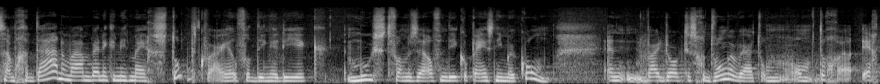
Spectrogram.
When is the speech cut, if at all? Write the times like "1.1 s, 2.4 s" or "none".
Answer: 2.0 s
